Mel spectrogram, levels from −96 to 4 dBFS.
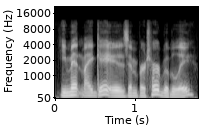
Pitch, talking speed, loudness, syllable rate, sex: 135 Hz, 165 wpm, -16 LUFS, 5.3 syllables/s, male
